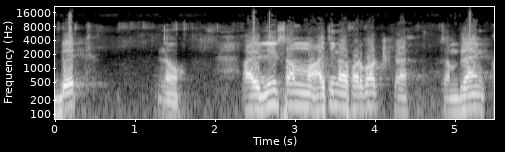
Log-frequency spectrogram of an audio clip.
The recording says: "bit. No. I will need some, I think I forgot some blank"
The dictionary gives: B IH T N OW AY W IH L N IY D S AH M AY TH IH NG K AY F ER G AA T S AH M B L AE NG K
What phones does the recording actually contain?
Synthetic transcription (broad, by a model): B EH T N OW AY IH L N IY D S AH M AY T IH NG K AY F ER G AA T S AH M B L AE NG K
